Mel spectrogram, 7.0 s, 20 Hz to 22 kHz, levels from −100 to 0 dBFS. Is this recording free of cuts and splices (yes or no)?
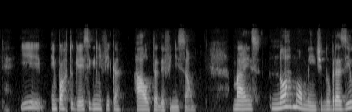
no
